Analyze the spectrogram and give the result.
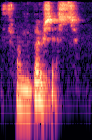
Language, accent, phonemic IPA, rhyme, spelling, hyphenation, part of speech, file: English, Southern England, /θɹɒmˈbəʊsɪs/, -əʊsɪs, thrombosis, throm‧bo‧sis, noun, LL-Q1860 (eng)-thrombosis.wav
- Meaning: The formation of thrombi in the blood vessels of a living organism, causing obstruction of the circulation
